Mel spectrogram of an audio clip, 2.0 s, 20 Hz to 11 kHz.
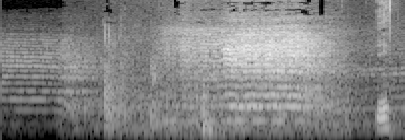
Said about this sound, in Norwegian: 80 sommerklare geiter står bare og tripper inne i fjøsen, klare til å springe på sommerbeite.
